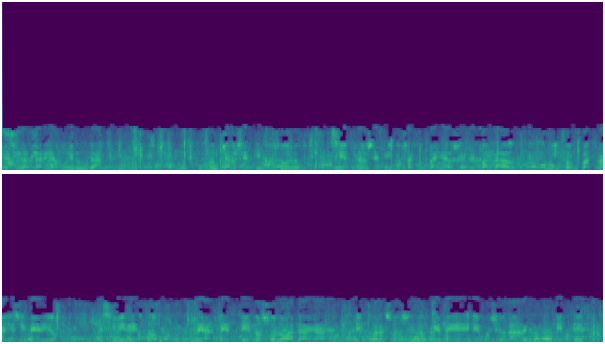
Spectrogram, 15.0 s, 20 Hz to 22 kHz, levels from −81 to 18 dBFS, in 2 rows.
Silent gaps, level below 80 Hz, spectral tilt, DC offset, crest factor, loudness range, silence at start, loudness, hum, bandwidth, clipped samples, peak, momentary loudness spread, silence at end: none; -52 dBFS; -3.5 dB/octave; under 0.1%; 18 dB; 1 LU; 0 s; -19 LUFS; none; 6.4 kHz; under 0.1%; -2 dBFS; 5 LU; 0 s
